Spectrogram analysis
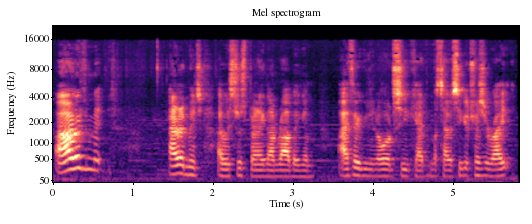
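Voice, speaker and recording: A man's voice: mid-range voice, animated, quick pace, a bit bright, natural voice. A man voicing a shifty, sheepish small-time thief in a game, defensively explaining himself. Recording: music behind the voice.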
